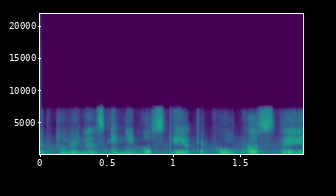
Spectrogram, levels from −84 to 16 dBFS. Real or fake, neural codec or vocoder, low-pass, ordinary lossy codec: fake; codec, 16 kHz, 1 kbps, FreqCodec, smaller model; 7.2 kHz; Opus, 64 kbps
